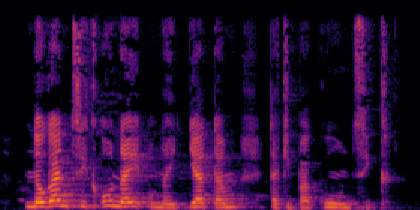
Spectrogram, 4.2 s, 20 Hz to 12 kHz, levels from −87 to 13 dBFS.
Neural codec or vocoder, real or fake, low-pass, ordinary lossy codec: none; real; 10.8 kHz; AAC, 64 kbps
